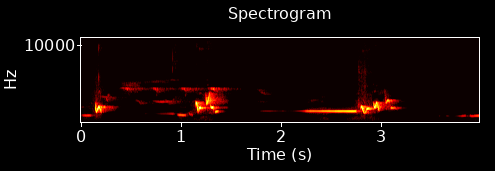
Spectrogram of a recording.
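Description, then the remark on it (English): A uguisu songbird sings alone, the first of its two main song types: a long, steady mid-pitched introductory whistle that ends in a quick, bright flourish, with sharp chirped phrases before it. Loud and clear against silence. “they're really hard to see, but it's their loud, very distinctive song that gives them away.”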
